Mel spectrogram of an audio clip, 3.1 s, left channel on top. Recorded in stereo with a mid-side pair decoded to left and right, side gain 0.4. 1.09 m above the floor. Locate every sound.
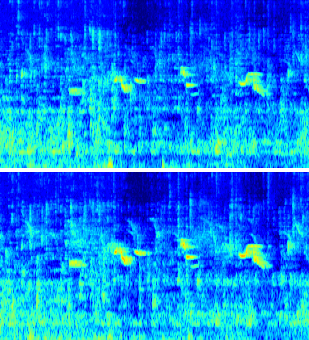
0.7 s a bird: 50° right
